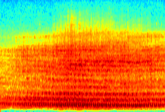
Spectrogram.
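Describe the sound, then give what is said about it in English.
A helicopter engine drones steadily and loudly, a continuous throbbing hum that swells slightly after the opening moment and holds for the whole stretch, with no voices; the helicopter is flying out to sea from an airfield at Cape Town, South Africa. “I don't know which was throbbing the most, the helicopter engine or my head.”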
